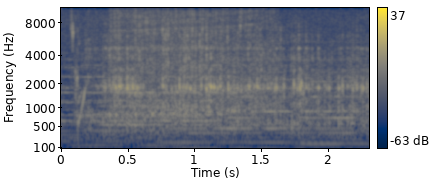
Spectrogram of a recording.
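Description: Cartoon background music with sustained notes, joined about half a second in by a hissy, liquid-sounding water effect as rainwater is drawn up through the tree's roots.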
